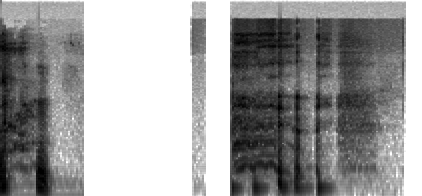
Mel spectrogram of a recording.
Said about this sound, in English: Clear your throat real quick.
